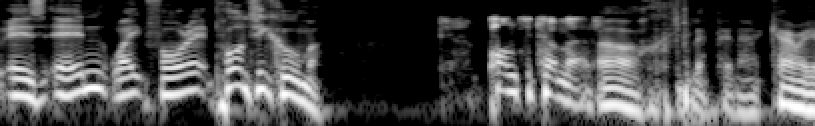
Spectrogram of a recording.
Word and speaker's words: Pontypridd: They did it phonetically for me, and they literally wrote pawn, like the chess piece, t coom with a k, k double o m. Uh So, that's wrong. It's not coom, it's come.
